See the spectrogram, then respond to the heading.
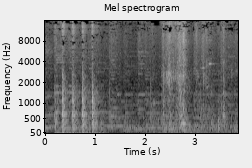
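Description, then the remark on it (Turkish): Four quick, evenly spaced knocks rap on Nasreddin Hodja's wooden door as a neighbor comes calling with an empty glass, crisp, followed by a couple of softer thuds against a faint background hum. “Nasrettin Hoca'nın kapısı çalınmış, hoca kalkıp açmış ve komşusunu elinde boş bir bardakla görmüş.”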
